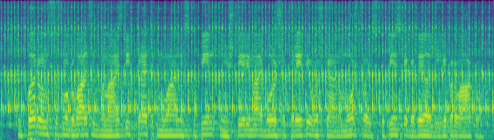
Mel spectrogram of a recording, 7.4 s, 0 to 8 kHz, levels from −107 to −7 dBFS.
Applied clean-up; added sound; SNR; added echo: none; Rattle; 1 dB; reverberation time 1.4 s.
